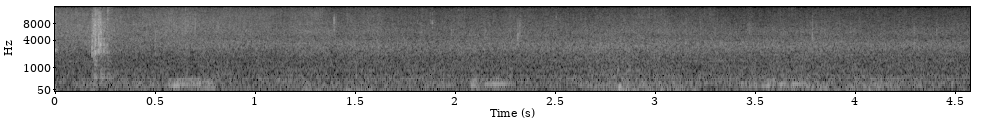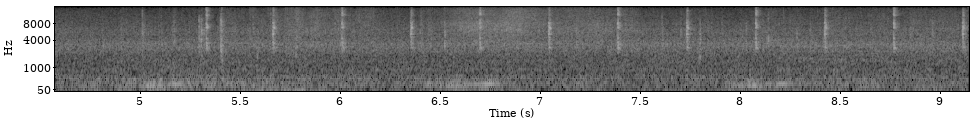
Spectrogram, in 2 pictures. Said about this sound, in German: Engelskirchen, es regnet.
